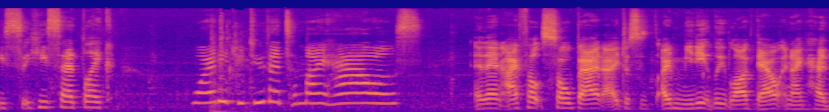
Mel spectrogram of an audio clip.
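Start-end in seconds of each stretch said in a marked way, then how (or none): 1.9-4.2 put-on small child's voice, much higher, slower. Retelling what a little kid said after the raid, in a small child's voice. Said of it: "this little kid in his little voice".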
